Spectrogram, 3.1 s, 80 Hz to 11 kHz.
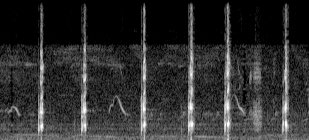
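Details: Common kestrel at its nest in Théding, France, on 18 May 2021, the day the first chick hatched; six short, sharp, clipped notes repeated about every half second, with faint soft chirps between them.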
